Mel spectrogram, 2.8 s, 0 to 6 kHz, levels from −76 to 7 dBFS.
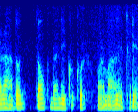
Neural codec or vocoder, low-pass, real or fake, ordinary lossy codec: codec, 16 kHz in and 24 kHz out, 1 kbps, XY-Tokenizer; 5.4 kHz; fake; Opus, 32 kbps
